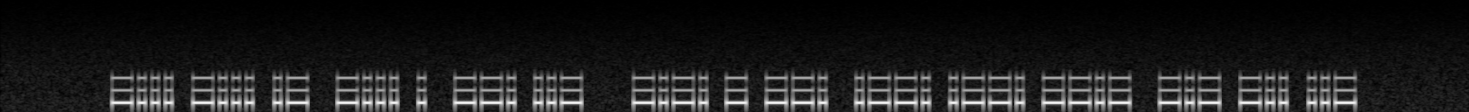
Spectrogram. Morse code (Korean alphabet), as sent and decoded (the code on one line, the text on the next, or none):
-... -... .- -... . --. ..- / -.-. - --. .--. .--. --.- -.- -.. ..-
또다시 첫째의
